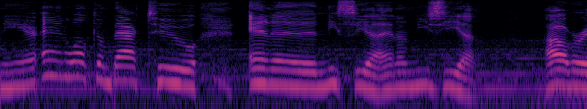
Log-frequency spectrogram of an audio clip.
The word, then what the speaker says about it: Anamnesia: It is not Amnesia, it is Anamnesia, whatever.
